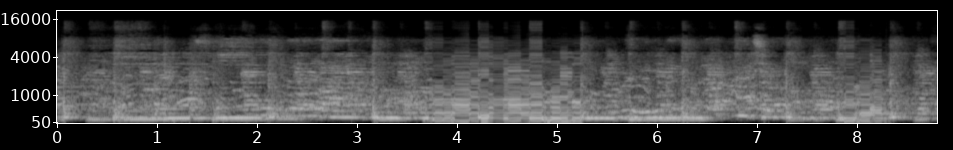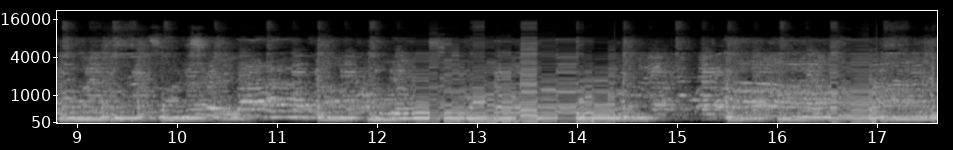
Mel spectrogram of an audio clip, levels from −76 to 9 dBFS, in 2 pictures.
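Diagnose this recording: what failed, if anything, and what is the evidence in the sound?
The failure sits at the driver or buffer stage. Robotic sound from repeated short buffers appears at 3.73 to 5.25 s, 7.87 to 8.29 s, 12.39 to 14.37 s and 16.54 to 16.99 s. In each stretch the sound takes on a rigid, metallic buzz near 94 Hz. The cause is likely starved playback: fresh audio arrived too slowly, so a block of about 11 ms was looped in place of most of the real audio.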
